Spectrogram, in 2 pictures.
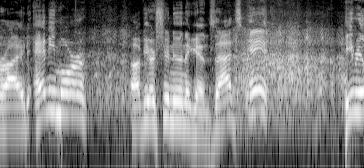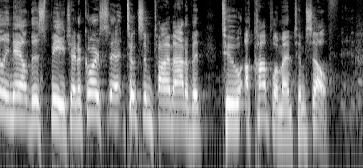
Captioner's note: laughter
